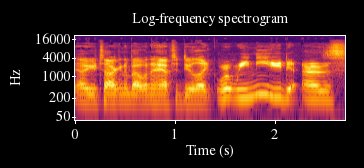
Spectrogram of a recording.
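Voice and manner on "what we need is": slow, drawn-out puppet voice. Asked to do Kermit, the speaker slips into a Kermit voice. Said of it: "That's Kermit! That's perfect".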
